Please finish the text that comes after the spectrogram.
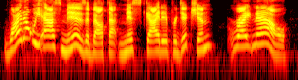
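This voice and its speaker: A woman's voice: sits high, sing-song, a little slow, pushed and bright, no echo, clean studio sound, exaggerated voice. A woman playing a snarky, condescending wrestling show co-host in a video game cutscene. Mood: haughty. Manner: sarcastic, haughty.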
